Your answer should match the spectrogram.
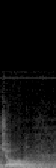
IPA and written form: ʤɒn (John)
